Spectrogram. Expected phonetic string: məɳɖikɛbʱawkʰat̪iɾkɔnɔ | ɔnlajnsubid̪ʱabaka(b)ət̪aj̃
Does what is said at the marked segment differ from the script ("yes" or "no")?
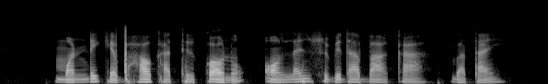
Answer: no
